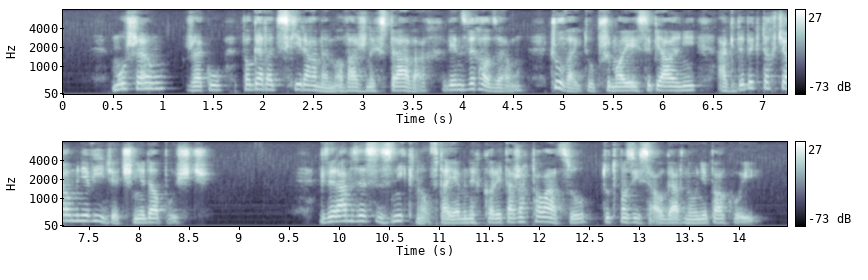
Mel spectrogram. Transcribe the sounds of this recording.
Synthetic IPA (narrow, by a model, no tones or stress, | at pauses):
muʂɛ̃ | ʐɛkwpɔɡad̪at͡ɕsxʲiɾamɛmʔɔ̰vaʐnɘxspɾava̰xvʲjɛnzvɘxɔd̪zɛ̰w̃t͡ʂuva̰jt̪upʂɘmɔjejsɘpʲjalɲiʔa̰ɡd̪ɘbɘkt̪ɔxt͡ɕawmɲɛvʲid͡ʑɛt͡ɕɲɛd̪ɔpuɕt͡ɕ | ɡd̪ɘɾamzɛsːɲiknɔ̰wft̪a̰jɛmnɘxkɔɾɘt̪aʐaxpawat̪sut̪ut̪mɔzʲisa̰ɔ̰ɡa̰ɾnɔwɲɛpɔkuj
